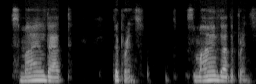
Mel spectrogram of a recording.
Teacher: Tengo una D, lo uno con la at.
